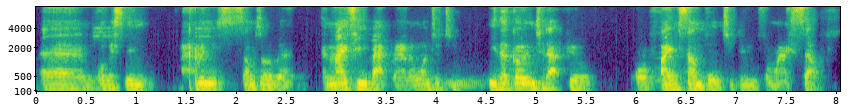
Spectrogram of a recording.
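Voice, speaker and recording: A middle-aged man from Ghana, a business owner talking casually in an interview over a video call, relaxed, often chuckling and restarting. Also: medium pitch, normal speed, husky, low-quality recording.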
